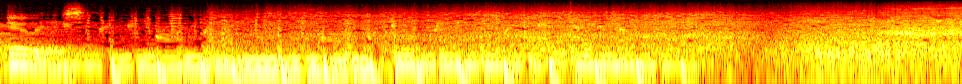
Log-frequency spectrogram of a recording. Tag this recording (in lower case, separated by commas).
speech, music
